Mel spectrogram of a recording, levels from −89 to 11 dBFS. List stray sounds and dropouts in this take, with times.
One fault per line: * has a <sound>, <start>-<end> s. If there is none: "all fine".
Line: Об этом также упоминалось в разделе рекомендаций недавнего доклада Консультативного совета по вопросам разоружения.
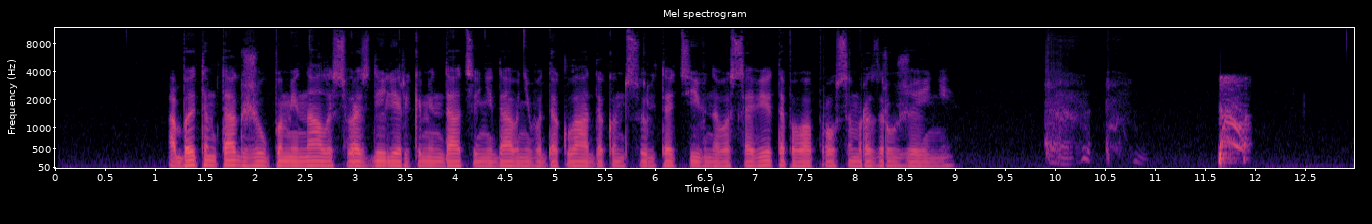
* has a cough, 9.9-11.0 s
* has a cough, 11.6-12.0 s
